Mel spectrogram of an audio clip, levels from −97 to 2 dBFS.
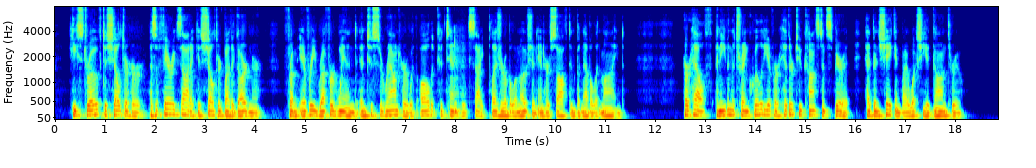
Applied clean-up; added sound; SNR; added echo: neural mask model DeepFilterNet 3.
